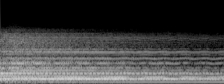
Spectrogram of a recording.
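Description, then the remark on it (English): A single electric guitar chord, played through a Siren Anvil compressor pedal, is struck and rings out loud, its sustain held unusually even and full as it slowly fades, with a slightly driven, effected tone and no talking. “Uh, Right now, I'm just using this compressor here. It's called a um, a siren anvil compressor.”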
